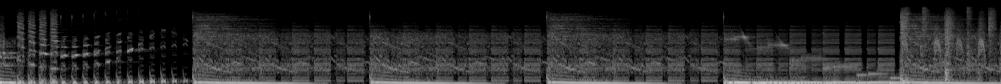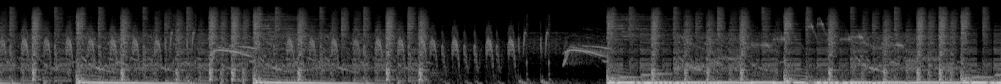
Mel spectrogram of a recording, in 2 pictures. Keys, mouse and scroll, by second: 2.2 click, 2.8 shift+click, 3.3 shift+click, 4.3 g, 8.8 middle click, 9.4 scroll up 1, 10.0 click, 10.4 scroll up 1, 11.3 g, 11.5 scroll up 1, 14.8-16.2 shift+middle drag, 16.4 middle click, 17.0 shift+middle click, 18.0 shift+middle click, 18.6 middle click, 19.8 click.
